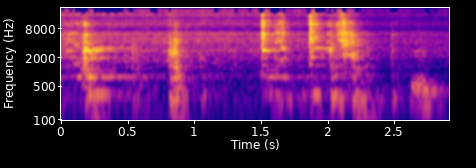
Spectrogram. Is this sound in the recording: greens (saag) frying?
yes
